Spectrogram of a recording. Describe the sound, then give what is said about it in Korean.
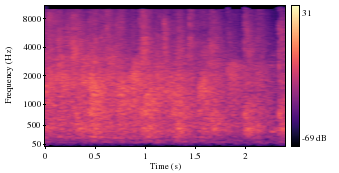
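Applause from a church audience encouraging a men's vocal ensemble, a faint, continuous wash of clapping that swells slightly and fades again. “우리 남성 중창팀들 한번 여러분 격려의 박수 한번 해주시기 바랍니다.”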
